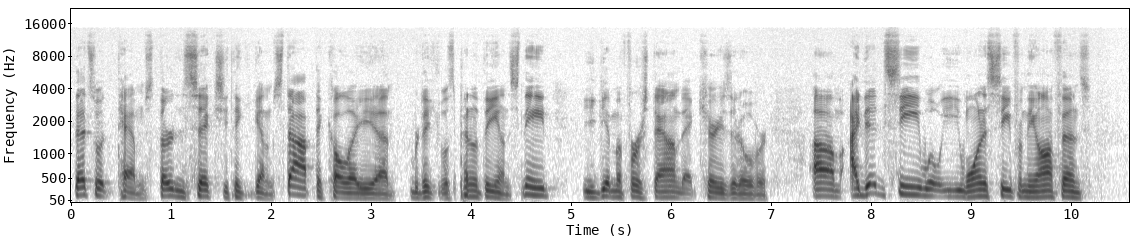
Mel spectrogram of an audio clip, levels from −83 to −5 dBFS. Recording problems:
hiss; faint; throughout; 25 dB below the speech

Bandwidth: 14.5 kHz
